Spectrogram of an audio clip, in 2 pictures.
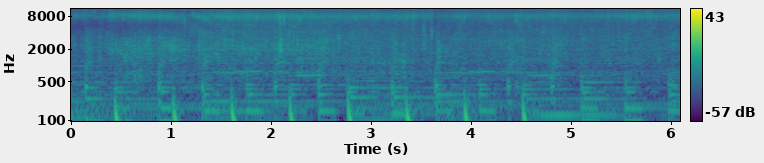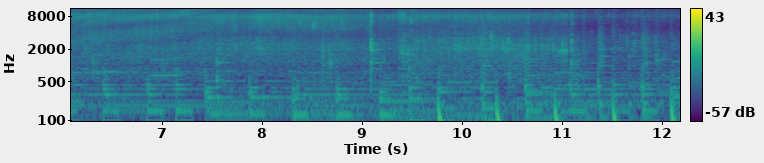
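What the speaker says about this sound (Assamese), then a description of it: "আলুখিনি ভজা অলপ ৰঙচুৱা হোৱাৰ পিছত ইয়াতে আমি থেকেৰাখিনি দিম।" Diced potatoes seasoned with salt and turmeric sizzle steadily in hot oil, a dense, continuous frying crackle with stirring scrapes heard close up and without any talk.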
